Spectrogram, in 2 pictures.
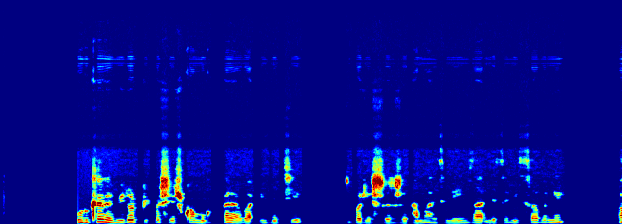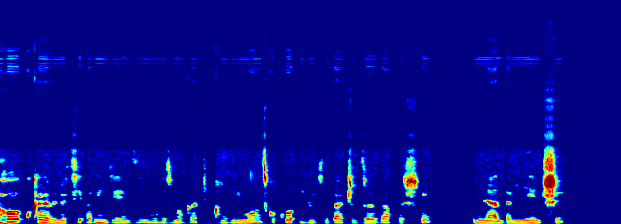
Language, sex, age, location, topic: Kinyarwanda, female, 18-24, Kigali, health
